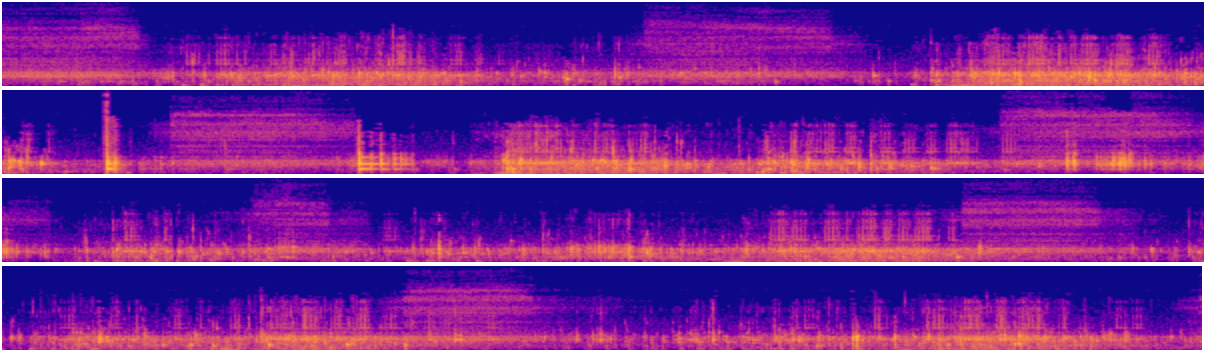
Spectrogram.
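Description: Scuba regulator exhaust bubbling underwater in long bursts about every four seconds as the diver breathes out. Two sharp knocks come about eight and ten seconds in.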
